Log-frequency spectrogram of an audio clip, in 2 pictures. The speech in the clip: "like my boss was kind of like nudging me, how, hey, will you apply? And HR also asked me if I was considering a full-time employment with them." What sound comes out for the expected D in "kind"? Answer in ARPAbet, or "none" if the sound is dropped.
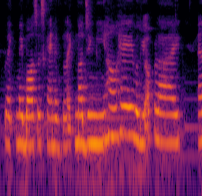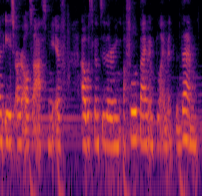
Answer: D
